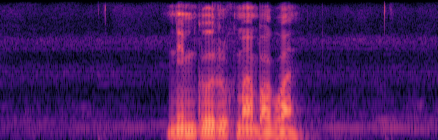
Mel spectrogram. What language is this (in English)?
Nepali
